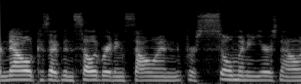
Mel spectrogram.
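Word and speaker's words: Samhain: you know for now because I've been celebrating sin for so many years now and of course it's Halloween and Day of the Dead and all that but sin you know it's the end of the Harvest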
